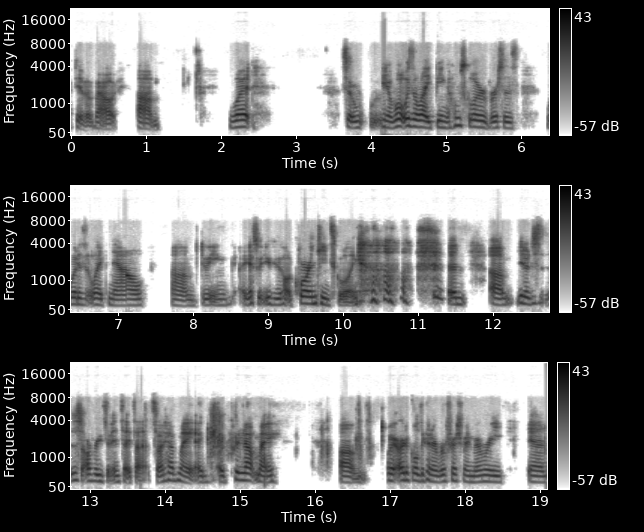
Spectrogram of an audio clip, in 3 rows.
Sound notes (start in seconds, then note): 10.4 laughing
